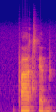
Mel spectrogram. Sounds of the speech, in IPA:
pʼat͡sʼɛb

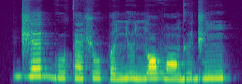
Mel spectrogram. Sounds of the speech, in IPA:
d͡ʒɛ˦ ɡ͡bu˧tɛ̃˧ʃu˧ pə˨ɲɨ˦˨ɲɔ˦ vɔ̃˨ɡɨ˧d͡ʒĩ˦

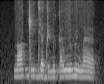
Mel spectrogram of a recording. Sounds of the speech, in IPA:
ɳɑ˧˥ɡ͡ǀy˥˨ dʲɑ˥˨dʲe˨ɳy˨ɡæ˧˥ wy˧˥ ɳy˨wæ˥˨

